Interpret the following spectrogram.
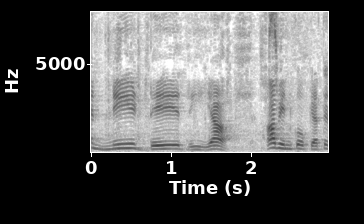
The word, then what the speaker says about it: Cnidaria: लेकिन अब आपको पता है इनका आधुनिक नाम क्या है, निडेरिया। अब इनको कहते हैं, सी साइलेंट है यहाँ पर, निडेरिया।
